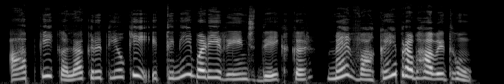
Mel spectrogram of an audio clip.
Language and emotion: Hindi, happy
